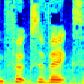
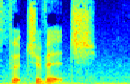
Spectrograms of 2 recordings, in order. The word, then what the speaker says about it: Fucsovics: I had been saying Fucsovics, and it's Fucsovics.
